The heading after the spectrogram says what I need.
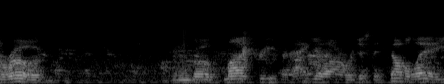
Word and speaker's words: Aguilar: A lot of times you see that name pronounced Aguiar, but in his case it's pronounced Aguilar.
